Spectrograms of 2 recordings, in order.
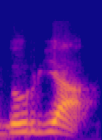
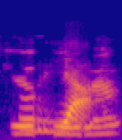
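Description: First: The word begins with a voiced d sound. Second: The word begins with a voiceless t sound. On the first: The speaker calls it wrong. "it is not Durya" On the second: The speaker calls it right. "it is Turya"

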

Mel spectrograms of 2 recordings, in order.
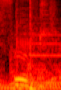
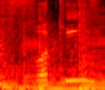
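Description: First: The name ends on the consonant, no vowel. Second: The name ends with an extra vowel sound.

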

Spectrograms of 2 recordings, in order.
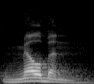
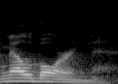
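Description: First: The ending is short and reduced, Australian style. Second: The ending is said fully, as spelled.

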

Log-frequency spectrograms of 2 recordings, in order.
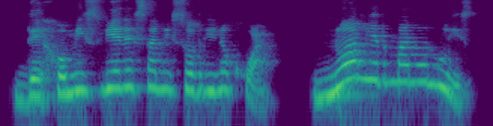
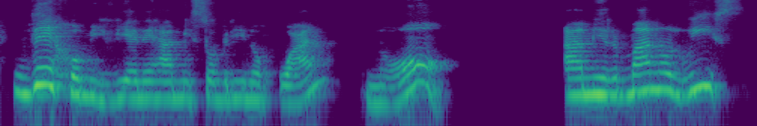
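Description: First: The pause comes before 'no'. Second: The pause comes after 'no'.

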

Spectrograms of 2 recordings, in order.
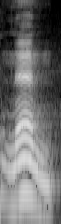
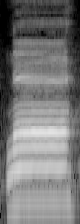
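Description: First: The word ends with an n sound. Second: The word ends with a lengthened vowel. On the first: The word is read without stopping on it. "Normalde nen" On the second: The reader stops on the word. "Uzatıp duruyoruz"

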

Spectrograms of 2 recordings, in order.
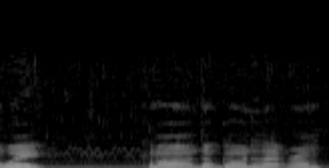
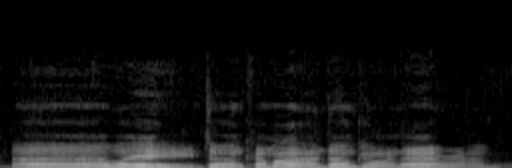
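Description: First: It is said in his normal voice. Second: It is said in a put-on mummy voice.

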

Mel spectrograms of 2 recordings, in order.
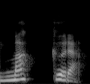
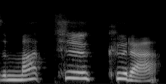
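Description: First: The k is held long with no tsu. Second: A full tsu syllable comes before the k. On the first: The speaker calls it right. "but it's actually Makura. That's a small two right there" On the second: The speaker calls it wrong. "you pronounce this as Matsukura"

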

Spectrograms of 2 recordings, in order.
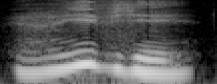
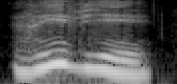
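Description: The two takes are said the same way.

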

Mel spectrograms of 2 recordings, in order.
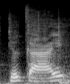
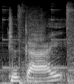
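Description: No difference in how they are said.

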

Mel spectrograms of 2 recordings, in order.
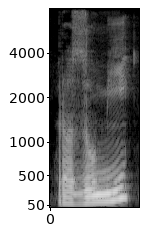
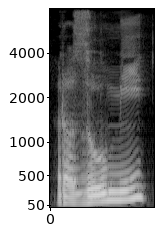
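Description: Both takes have the same delivery.

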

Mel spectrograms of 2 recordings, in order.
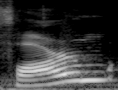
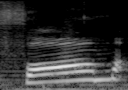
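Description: First: The r after the vowel is pronounced. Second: The r after the vowel is silent.

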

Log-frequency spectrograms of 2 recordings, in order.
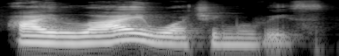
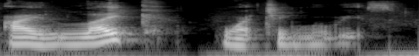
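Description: First: The 'k' at the end of 'like' is dropped. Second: The 'k' at the end of 'like' is clearly pronounced. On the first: The speaker calls it wrong. "If you don't enunciate it clearly, it sounds like I lie" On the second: The speaker calls it right. "No, not I lie watching movies"

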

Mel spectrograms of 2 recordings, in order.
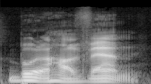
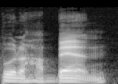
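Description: First: The last part is said with a V sound. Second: The last part is said with a B sound. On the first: The speaker calls it right. "The BH makes a V sound" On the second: The speaker calls it wrong. "We've all been pronouncing it wrong"

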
